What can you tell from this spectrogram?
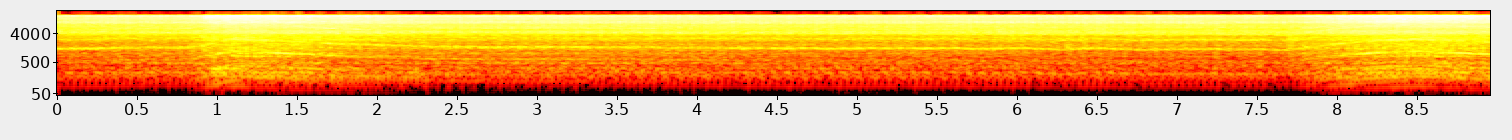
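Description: A twin idles with a couple of quick throttle blips and an uneven, lumpy beat between them: rough idle, cause not yet found.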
